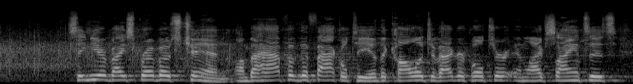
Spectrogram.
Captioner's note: applause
